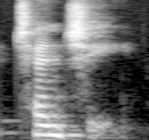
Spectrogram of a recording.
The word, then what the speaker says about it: Cenci: It's Beatrice Cenci. – Oh. – Because you got to ch your C's in Italian.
